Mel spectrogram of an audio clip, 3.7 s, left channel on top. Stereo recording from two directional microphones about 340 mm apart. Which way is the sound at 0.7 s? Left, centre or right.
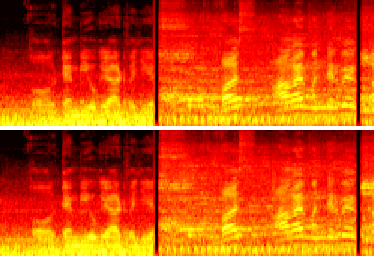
Centre.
